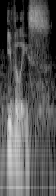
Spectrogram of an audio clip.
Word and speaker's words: Ivalice: Ivalice is pronounced. You knew I was gonna have problems. Ivalice. Thank you.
